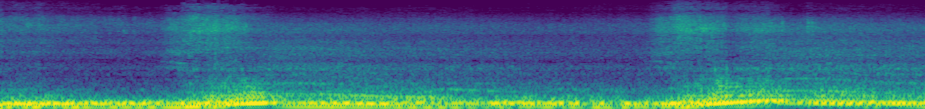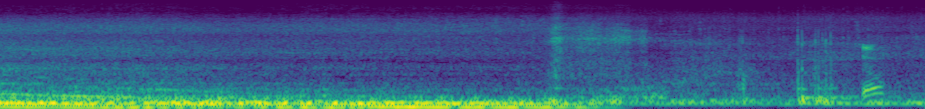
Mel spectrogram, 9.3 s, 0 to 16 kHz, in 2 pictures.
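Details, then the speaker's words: LS-swapped squarebody service truck, cold start with new exhaust and O2 sensors installed, after a timing fix for knock: V8 burbles at a steady idle, then two clean throttle blips rise and fall smoothly before shutdown. Healthy. "you have it sounds pretty slick to me I don't know how well the sound quality is going to come through on the camera but sounds good to me"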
